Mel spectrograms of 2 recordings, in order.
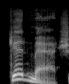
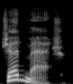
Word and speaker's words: GEDmatch: Earlier, I mispronounced GEDcom and GEDmatch. Both should be pronounced with a soft J sound, and I appreciate your understanding.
